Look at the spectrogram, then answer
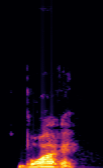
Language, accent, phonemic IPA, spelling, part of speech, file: French, Canada, /bwa.ʁɛ/, boiraient, verb, LL-Q150 (fra)-boiraient.wav
- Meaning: third-person plural conditional of boire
